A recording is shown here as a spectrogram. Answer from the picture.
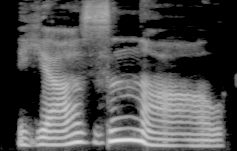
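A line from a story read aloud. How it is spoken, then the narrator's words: Satisfied drawl. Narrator (Russian): довольно протянул Дагейра, вовсе не удивленный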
